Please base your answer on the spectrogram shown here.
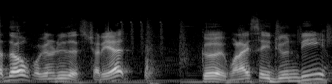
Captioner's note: foreign language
